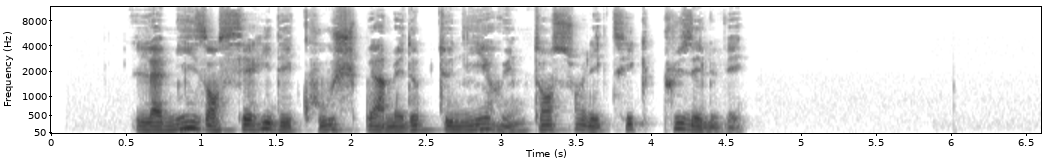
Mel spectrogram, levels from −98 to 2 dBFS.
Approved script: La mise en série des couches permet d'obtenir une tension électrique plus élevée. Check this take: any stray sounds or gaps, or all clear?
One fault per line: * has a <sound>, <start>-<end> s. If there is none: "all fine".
all fine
